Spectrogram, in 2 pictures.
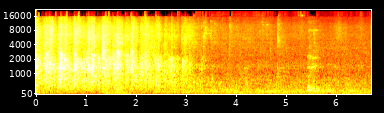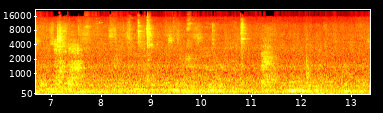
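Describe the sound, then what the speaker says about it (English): Audience applause at the Aurangabad Bench of the Bombay High Court, welcoming the Chief Justice: a loud burst of clapping at first, then fading into softer scattered claps under room murmur and faint voices. "Please join me in welcoming him with a warm round of applause."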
